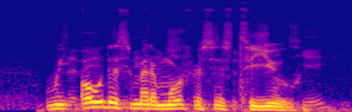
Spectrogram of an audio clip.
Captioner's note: through translator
